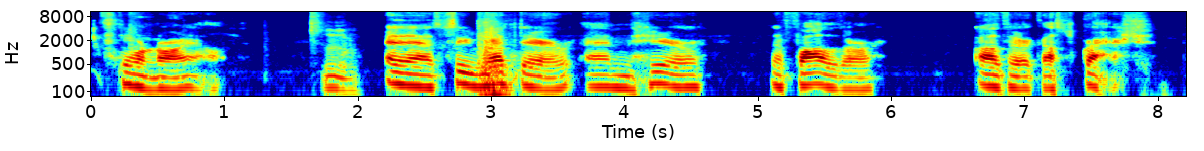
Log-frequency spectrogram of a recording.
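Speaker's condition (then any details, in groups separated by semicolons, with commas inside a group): Ataxia; may slur speech, may sound drunk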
